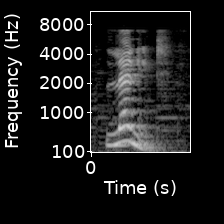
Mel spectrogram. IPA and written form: ˈləːnɪd (learned)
